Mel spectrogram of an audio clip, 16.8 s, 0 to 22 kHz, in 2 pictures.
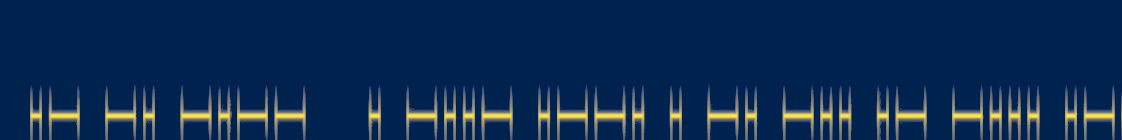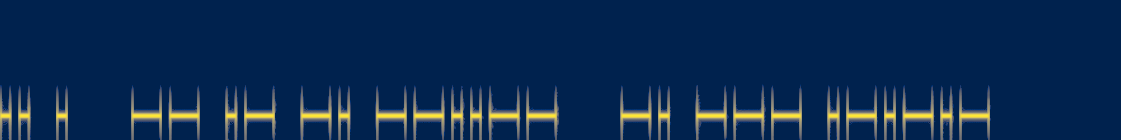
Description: Morse code, heard as a keyed tone, about 17 wpm, 700 Hz. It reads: ANY EXPENDABLE MAN, NO.
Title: A Sound Of Thunder 17wpm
